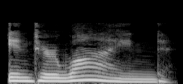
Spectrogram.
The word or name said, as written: interwind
